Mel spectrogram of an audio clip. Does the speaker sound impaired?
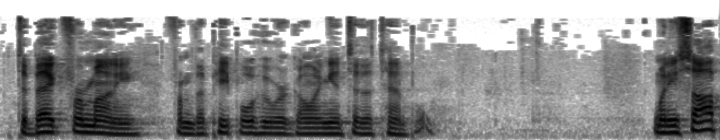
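No.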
